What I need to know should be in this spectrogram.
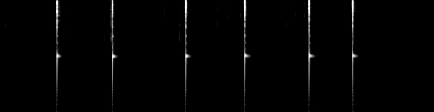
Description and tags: champagne plopp bottle open plop blop
Clean audio, so it sounds a little bit off. You have to reverb it by yourself as you need it.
